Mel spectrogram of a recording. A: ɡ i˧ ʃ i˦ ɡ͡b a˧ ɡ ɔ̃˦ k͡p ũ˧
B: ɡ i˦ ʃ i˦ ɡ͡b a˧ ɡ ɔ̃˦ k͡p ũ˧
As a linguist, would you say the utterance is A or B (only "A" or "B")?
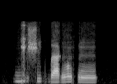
B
